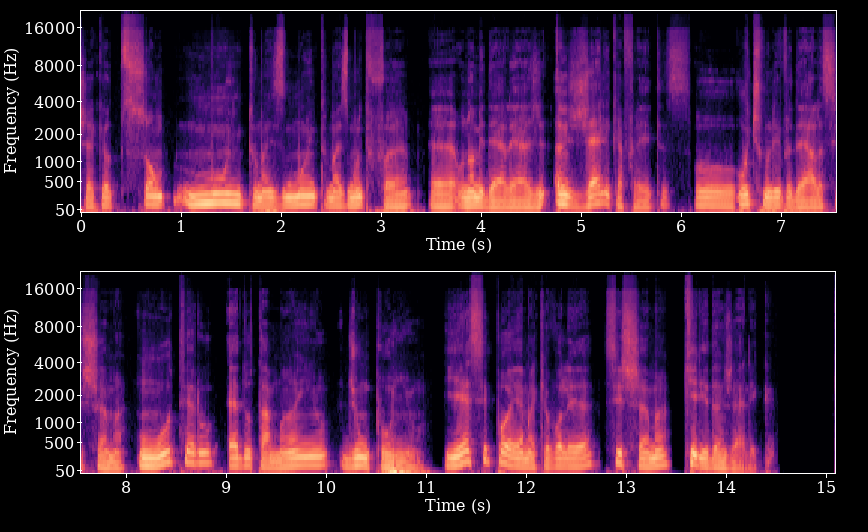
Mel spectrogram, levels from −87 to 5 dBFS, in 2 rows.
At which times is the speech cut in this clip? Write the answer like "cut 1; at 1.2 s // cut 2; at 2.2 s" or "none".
none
